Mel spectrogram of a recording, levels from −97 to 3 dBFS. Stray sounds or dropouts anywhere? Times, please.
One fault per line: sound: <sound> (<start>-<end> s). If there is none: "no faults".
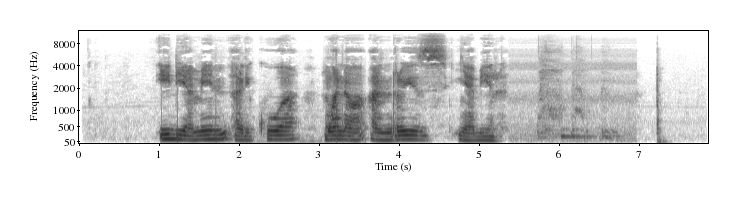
sound: cough (5.7-6.9 s)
